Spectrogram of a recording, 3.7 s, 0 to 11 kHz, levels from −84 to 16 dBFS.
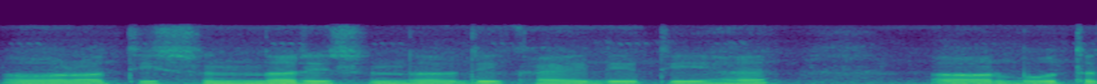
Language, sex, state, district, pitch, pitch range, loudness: Hindi, male, Bihar, Kishanganj, 140 Hz, 135-140 Hz, -17 LUFS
